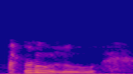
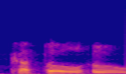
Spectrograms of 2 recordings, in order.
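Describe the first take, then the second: First: The name begins with a guttural L-like sound. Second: The name begins with a plain, non-guttural sound. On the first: The speaker calls it right. "it's a two-syllable word. The TH at the beginning there is kind of like a guttural L" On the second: The speaker calls it wrong. "a lot of people pronounce it as Cthulhu, which is absolutely wrong"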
